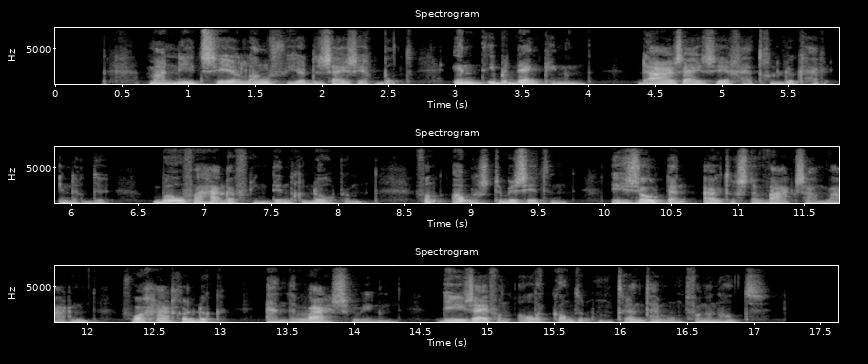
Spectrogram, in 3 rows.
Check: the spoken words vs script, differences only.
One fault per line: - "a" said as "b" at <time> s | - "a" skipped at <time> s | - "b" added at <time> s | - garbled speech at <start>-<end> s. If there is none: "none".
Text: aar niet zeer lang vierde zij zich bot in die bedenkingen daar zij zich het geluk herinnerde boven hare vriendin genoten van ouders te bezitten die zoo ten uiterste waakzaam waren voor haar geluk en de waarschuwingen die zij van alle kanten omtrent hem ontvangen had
none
